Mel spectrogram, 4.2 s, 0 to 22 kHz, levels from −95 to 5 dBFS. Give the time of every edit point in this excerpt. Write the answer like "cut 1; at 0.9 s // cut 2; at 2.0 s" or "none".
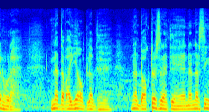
none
